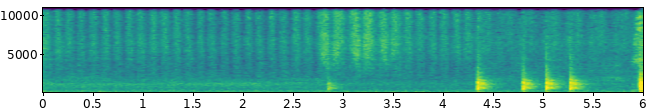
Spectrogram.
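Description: Handheld plastic cake smoother rubbing over sugarpaste on the side of a cake: a faint, even swishing, with a few light knocks in the second half.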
